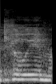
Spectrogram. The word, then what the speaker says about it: Cillian: Killian Murphy. Guys, I'm Irish, and everyone always pronounces the names wrong.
